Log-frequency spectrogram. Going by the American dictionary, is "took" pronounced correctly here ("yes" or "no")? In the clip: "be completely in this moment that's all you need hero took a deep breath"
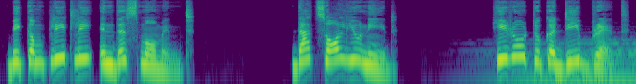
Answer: yes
